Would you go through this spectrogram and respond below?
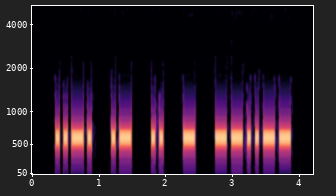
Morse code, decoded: FAIT,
